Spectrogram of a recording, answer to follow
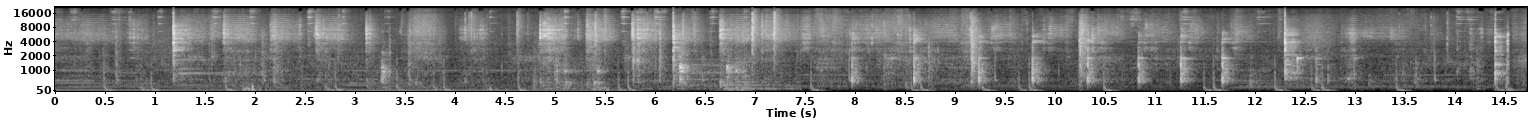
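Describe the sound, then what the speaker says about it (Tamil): Fenugreek seeds being dry roasted in a pan over low heat for homemade Jaffna curry powder, with repeated close scraping and clinking of a utensil against the metal pan in an irregular stirring rhythm, no talking. "நல்ல நான் சிலுவாக நெருப்பை குறைச்சி வச்சு தான் இதை வறுக்கிறேன்"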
